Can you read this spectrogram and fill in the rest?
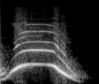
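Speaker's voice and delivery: loud, very high "woo" cheer; high excited whoop. Real, not acted. Livestreamer whooping for Ambrosia, high loud whoop. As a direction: let out a piercing fan whoop.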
